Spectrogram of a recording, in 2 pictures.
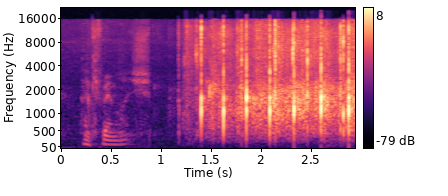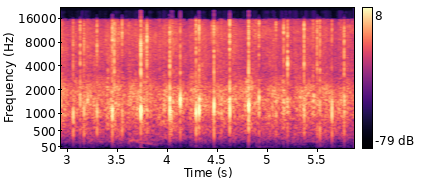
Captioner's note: audience applauding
